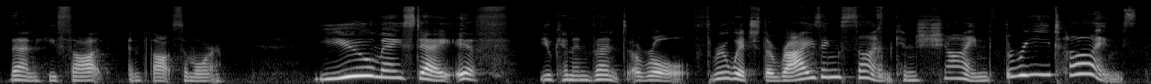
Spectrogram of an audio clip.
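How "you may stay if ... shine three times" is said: slow, high pronouncement, climbing at the end; grand challenge. A narrator's reading. Duke setting the baker a test, grand challenge. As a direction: draw out the conditions, pitch soaring higher.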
